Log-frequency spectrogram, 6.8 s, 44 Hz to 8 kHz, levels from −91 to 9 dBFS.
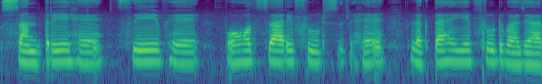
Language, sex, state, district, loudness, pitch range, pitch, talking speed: Hindi, female, Odisha, Sambalpur, -20 LUFS, 165-180 Hz, 175 Hz, 115 wpm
